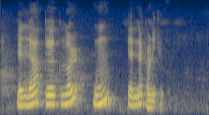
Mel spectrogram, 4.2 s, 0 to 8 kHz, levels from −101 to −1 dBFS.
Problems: background sounds at intervals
